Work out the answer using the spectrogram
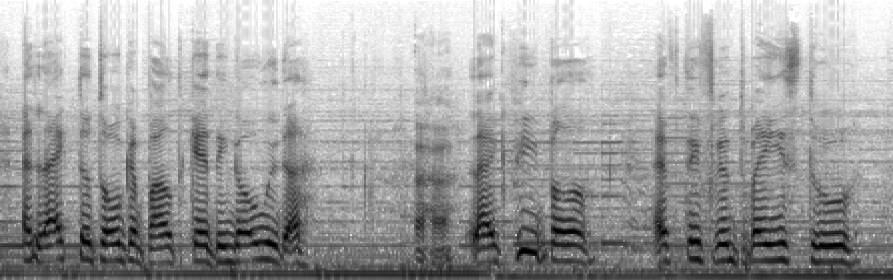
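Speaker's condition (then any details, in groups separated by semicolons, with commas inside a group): Multiple sclerosis; may be slower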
